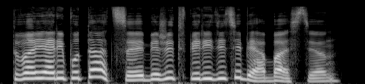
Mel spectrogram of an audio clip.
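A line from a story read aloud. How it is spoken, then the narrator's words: Lazy drawl. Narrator (Russian): лениво протянул Боуман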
